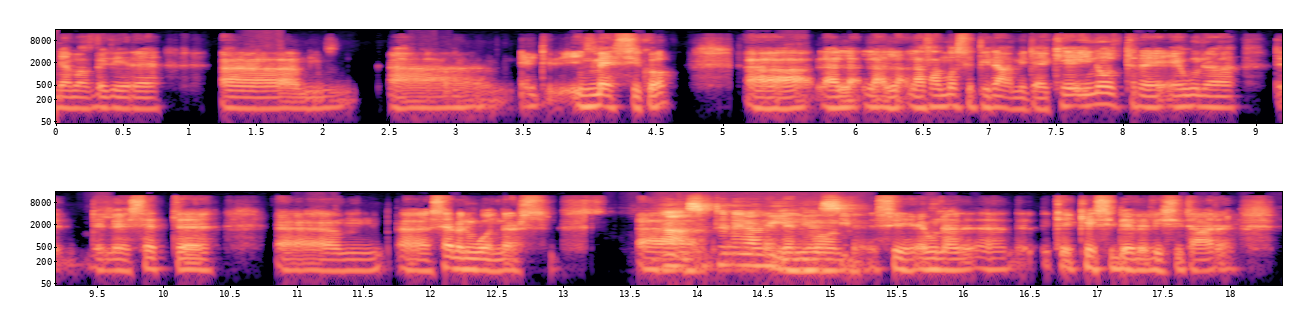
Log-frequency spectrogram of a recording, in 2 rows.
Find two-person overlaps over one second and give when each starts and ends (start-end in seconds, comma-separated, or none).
13.7-15.2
